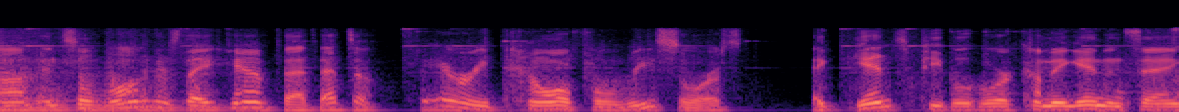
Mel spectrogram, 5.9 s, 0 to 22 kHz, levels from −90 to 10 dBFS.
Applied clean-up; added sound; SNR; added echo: neural mask model RNNoise.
